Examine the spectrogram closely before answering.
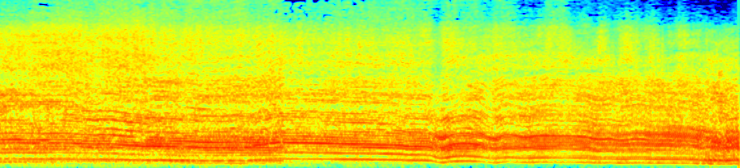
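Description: Racing powerboat engine running hard at a steady high pitch. The revs dip briefly and pick up again twice, about five and a half to six and a half seconds in.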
